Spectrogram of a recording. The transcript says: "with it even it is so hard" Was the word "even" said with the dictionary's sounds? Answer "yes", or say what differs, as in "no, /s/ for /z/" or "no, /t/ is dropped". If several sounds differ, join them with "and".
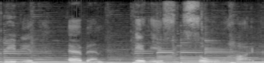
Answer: no, /b/ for /v/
